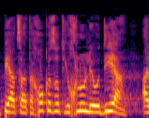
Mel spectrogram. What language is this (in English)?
Hebrew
